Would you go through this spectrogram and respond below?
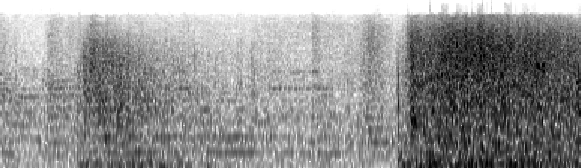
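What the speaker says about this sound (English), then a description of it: "Annoying rocket troops just continue to pound on them." Rocket troops firing during a battle on the Waterloo map in Napoleon Total War, a rumbling barrage of booms that swells into a louder, heavier roar partway through.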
